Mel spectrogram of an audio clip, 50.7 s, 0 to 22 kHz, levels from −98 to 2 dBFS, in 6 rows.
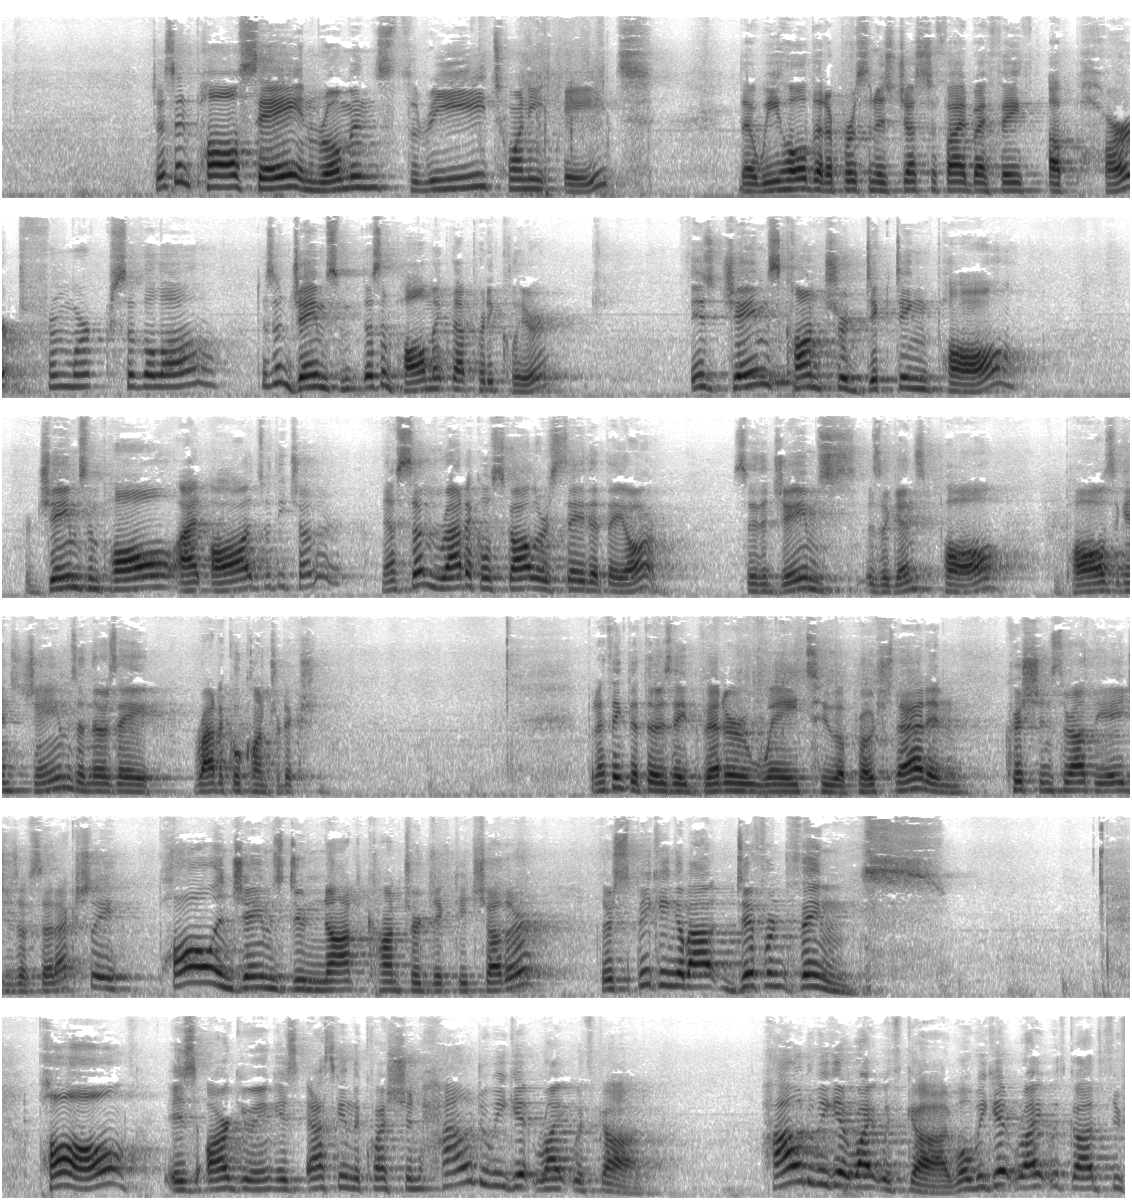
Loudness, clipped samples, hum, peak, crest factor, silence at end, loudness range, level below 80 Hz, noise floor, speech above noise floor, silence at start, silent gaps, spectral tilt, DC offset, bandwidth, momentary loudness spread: -16 LUFS; under 0.1%; none; 0 dBFS; 16 dB; 0 s; 5 LU; -56 dBFS; -55 dBFS; 40 dB; 1.15 s; none; -4.5 dB/octave; under 0.1%; 16 kHz; 13 LU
